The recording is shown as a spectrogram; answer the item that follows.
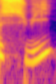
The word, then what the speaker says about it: suis: Okay, so je suis, final S not pronounced, tu es, okay, so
